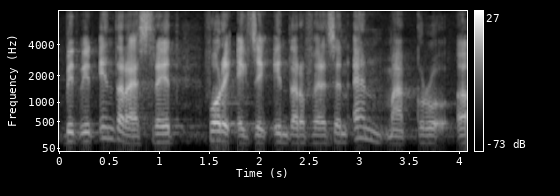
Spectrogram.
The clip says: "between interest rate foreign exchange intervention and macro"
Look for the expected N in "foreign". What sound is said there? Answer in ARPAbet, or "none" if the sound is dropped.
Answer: none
